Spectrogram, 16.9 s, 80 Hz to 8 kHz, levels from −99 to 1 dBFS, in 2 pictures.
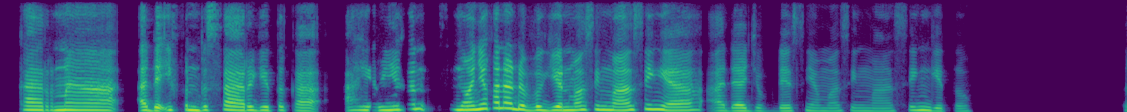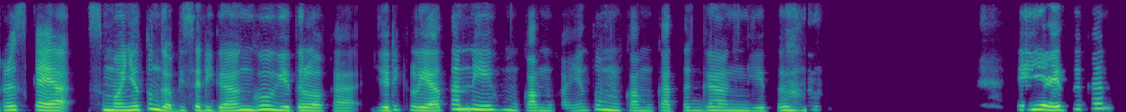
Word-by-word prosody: Karena 250 -2 +3 0.2
ada 230 -1 +3
event 250 +2 +2
besar 250 0 +2
gitu, 235 0 -3
Kak, 205 -3 -5 0.2
akhirnya 245 +1 0
kan 325 - 0 0.2
semuanya 275 +3 +6
kan 390 +1 +4
ada 305 -5 +6
bagian 240 0 +3
masing-masing 265 +2 +2
ya, 230 +3 -1
ada 205 0 -4
jobdesk-nya 195 +2 -12
masing-masing, 195 +2 -11
gitu. 180 -1 -13 1.2
Terus 260 +2 -3
kayak 225 -4 +3
semuanya 250 0 0
tuh 300 +4 +1
nggak 205 -7 0
bisa 225 +2 -2
diganggu, 245 +5 +1
gitu 230 -2 -1
loh, 210 - 0
Kak, 195 -2 -12
jadi 225 +4 -3
keliatan 230 +5 0
nih, 290 -3 +2
muka-mukanya 210 -4 -9
tuh, 290 - -9
muka-muka 215 -2 -6
tegang, 225 -1 -7
gitu. 205 +3 -8 1.7
Iya, 285 +1 +3
itu 260 +5 -11
kan 360 +1 -6
235 Hz, 140 wpm, -21 LUFS, 215-260 Hz, 1.7 s, semuanya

